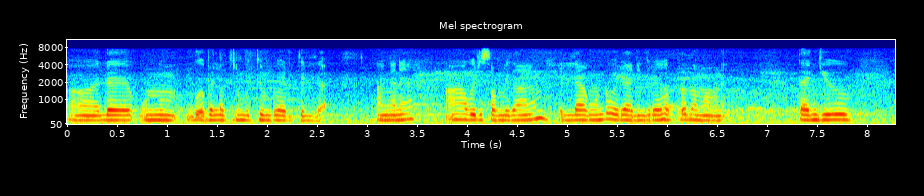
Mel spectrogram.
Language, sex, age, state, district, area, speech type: Malayalam, female, 45-60, Kerala, Kottayam, rural, spontaneous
